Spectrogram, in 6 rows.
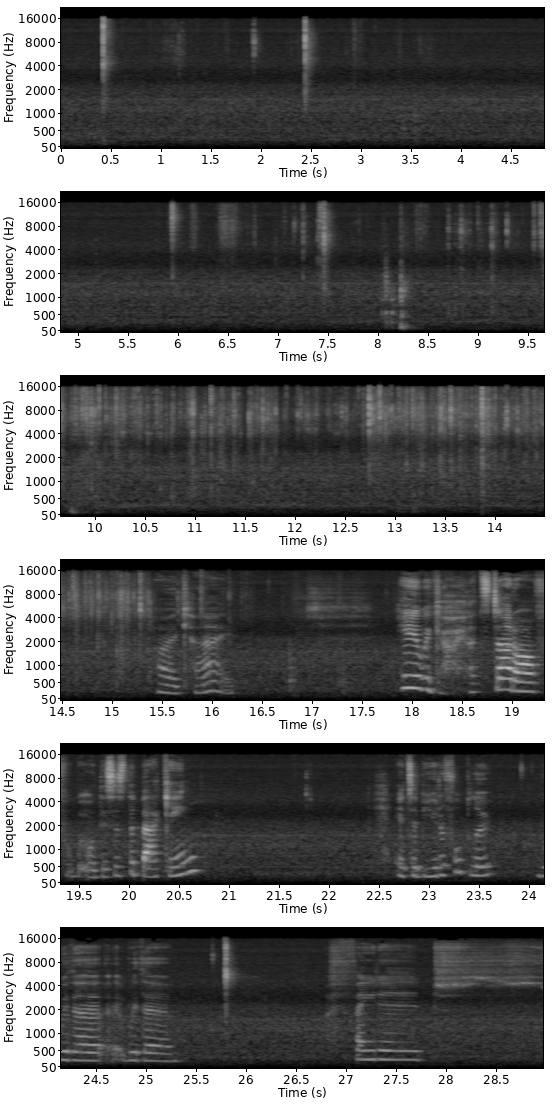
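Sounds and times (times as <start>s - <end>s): packaging rustling and crinkling: 6.4s - 7.6s, 8.2s - 16.4s.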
